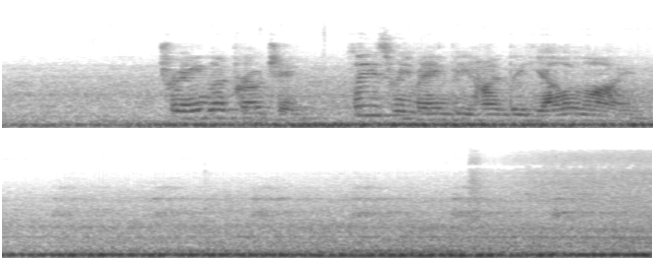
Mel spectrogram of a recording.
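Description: A train rumbles closer and grows louder.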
